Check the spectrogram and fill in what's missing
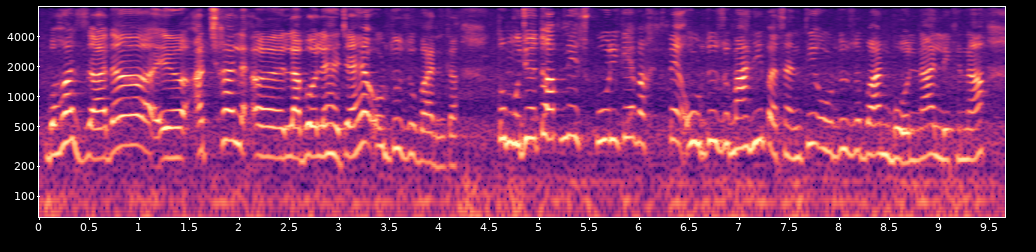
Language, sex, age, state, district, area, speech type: Urdu, female, 18-30, Delhi, Central Delhi, urban, spontaneous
